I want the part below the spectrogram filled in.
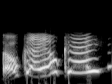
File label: cheer; vo; Counter Strike Model Pack; CS:GO; swat epic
